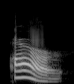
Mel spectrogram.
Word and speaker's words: 二: And also notice for this 2 in numbers, we always pronounce it 二 when you count the numbers, and it's pronounced 二. And it's not 两.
